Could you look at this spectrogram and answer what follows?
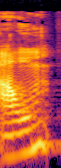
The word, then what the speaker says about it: Aum: Because the first sound in Aum is A, right? So produced in the back of the throat at the mouth first.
